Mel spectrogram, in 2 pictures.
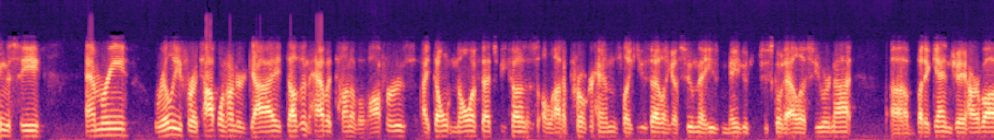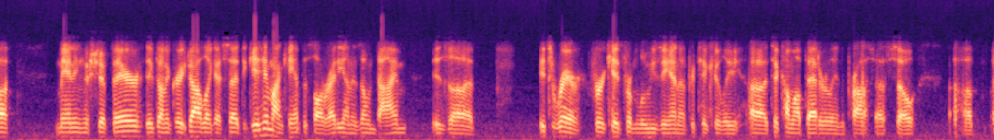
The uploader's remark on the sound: Sorry for the audio quality on the call. The Skype gremlins were at work.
